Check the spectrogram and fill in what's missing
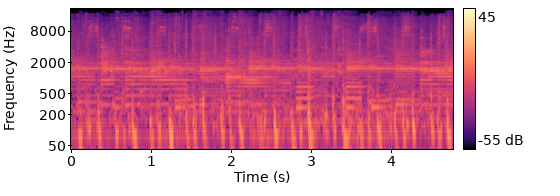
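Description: Horse hooves galloping in the video game Red Dead Redemption 2, a rapid continuous clip-clop rhythm of close, fairly loud hoofbeats over a steady music-like background, with no talk.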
